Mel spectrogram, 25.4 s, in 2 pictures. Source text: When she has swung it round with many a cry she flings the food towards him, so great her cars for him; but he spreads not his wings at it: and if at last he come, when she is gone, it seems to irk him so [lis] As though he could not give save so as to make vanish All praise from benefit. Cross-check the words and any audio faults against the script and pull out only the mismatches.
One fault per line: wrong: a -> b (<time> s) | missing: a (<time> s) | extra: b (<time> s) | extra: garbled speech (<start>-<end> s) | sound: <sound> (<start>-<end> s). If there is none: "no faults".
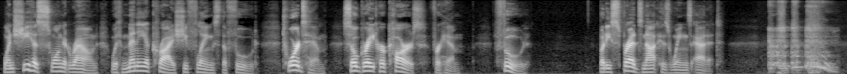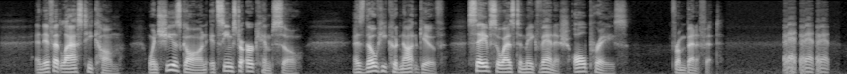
extra: food (7.4 s)
sound: throat clearing (11.5-12.6 s)
missing: lis (17.2 s)
sound: laugh (24.4-25.1 s)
